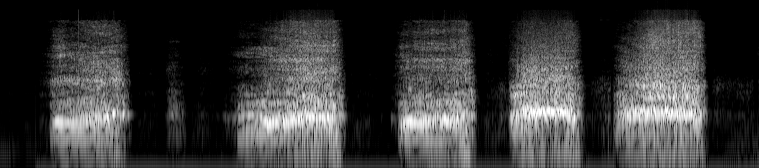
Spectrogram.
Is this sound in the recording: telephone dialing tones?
no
